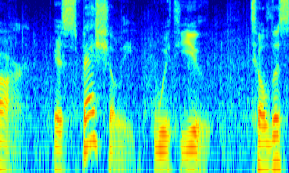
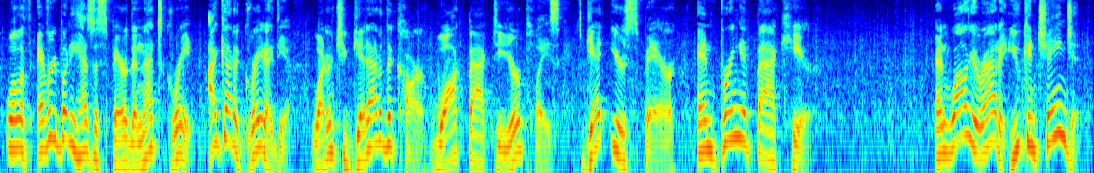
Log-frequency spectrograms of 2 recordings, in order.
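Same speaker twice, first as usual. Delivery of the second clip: higher, faster mocking rant at the partner; sarcastic mockery; 8 semitones higher than usual. Stranded driver mocks partner's useless spare tire idea, sarcastic and pitched up. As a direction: throw the idea back in their face, pitched up.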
